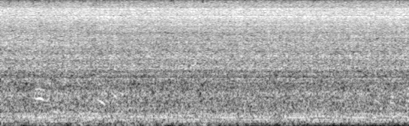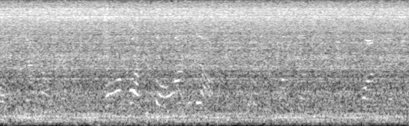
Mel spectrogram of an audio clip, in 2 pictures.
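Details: Thai rice mill after motor and milling-head repair (previously the motor hummed but the belt-driven drum would not turn), test milling: even, continuous motor and husking hum with no knocking, grinding or surging; motor noise quieter, runs smoothly under load.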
